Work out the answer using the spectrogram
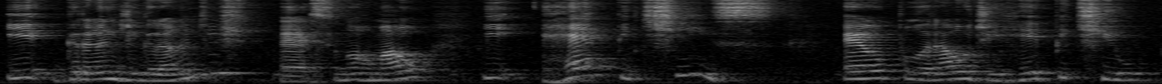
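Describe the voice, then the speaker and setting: A man's voice: high-pitched, lively intonation, slow pace. A man teaching grammar, going through exam answers step by step and often checking in with his students. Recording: echoey room, distant mic, faint hum.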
